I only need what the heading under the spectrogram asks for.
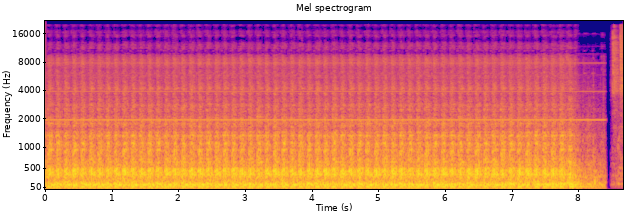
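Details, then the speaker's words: Detroit DD15 diesel after valve adjustment, intake valves had been very tight: brisk, even cranking at about four beats a second with a steady whine; cranking speed noticeably higher than before, compression even. "okay guys so you're going to notice number one the cranking sounds different the RPM speed or engine speed is definitely higher different than it was before"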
